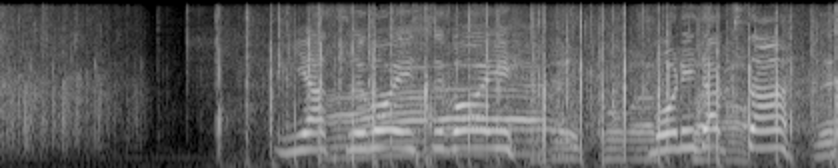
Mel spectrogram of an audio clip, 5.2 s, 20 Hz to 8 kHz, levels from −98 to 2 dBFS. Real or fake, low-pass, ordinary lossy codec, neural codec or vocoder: real; 7.2 kHz; none; none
